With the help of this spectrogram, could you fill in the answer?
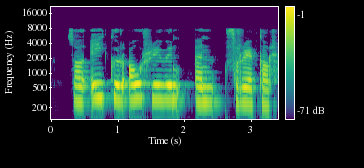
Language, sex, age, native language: Icelandic, male, 10, Icelandic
